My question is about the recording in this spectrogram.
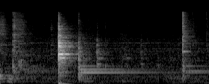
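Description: Two metallic clinks of metal striking metal, a little over a second apart: the first loud and ringing on for about a second, the second lighter with a shorter ring.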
